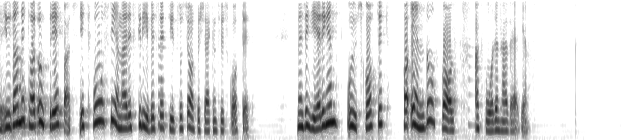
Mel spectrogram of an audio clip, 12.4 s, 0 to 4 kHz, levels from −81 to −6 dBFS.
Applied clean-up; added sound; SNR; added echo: neural mask model DeepFilterNet 3.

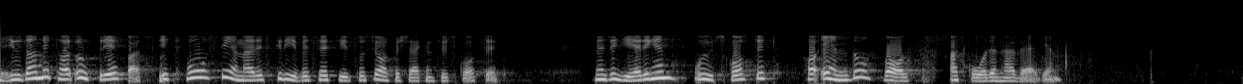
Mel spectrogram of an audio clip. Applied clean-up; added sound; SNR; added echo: neural mask model Resemble Enhance denoiser.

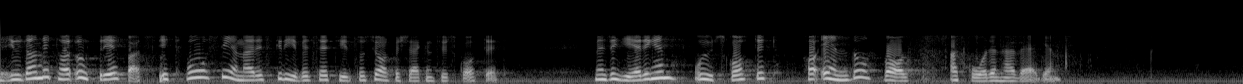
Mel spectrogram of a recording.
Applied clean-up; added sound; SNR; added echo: none; none; none; none.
